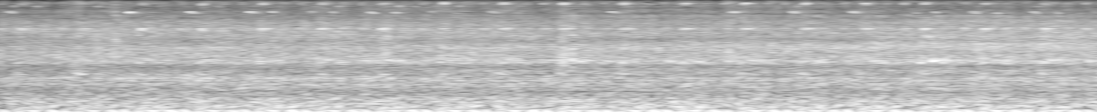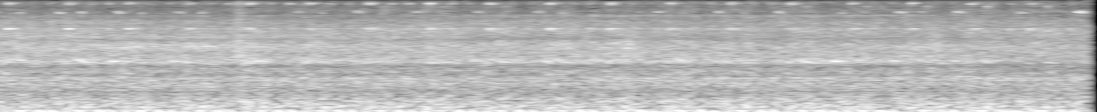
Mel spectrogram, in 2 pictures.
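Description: A train running on the tracks close by: a loud, steady rumble that neither builds nor fades.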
